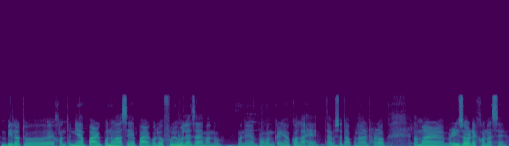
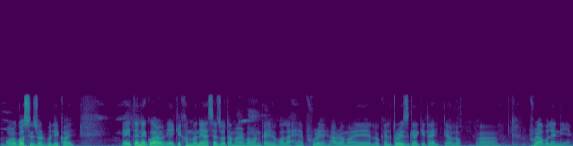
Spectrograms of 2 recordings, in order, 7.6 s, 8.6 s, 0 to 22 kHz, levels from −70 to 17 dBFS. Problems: background sounds at intervals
